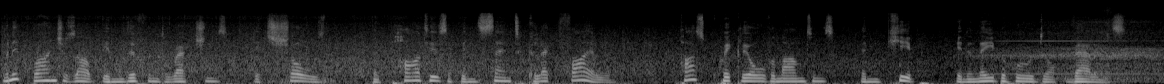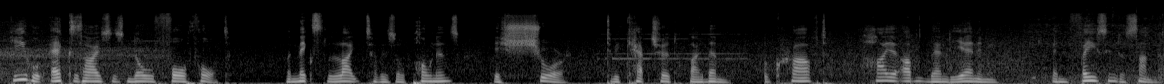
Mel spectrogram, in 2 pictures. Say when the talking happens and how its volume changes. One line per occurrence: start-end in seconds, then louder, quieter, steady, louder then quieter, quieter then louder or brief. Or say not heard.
0.0-23.2 steady.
